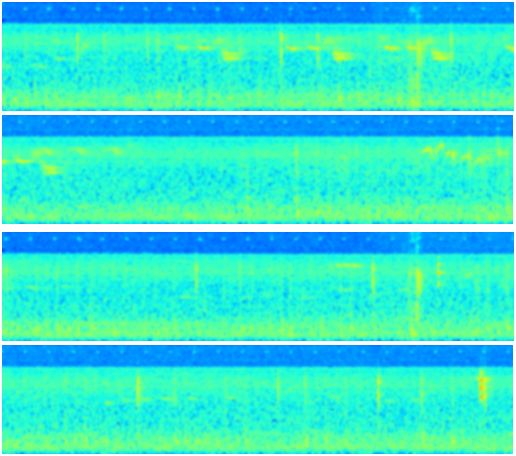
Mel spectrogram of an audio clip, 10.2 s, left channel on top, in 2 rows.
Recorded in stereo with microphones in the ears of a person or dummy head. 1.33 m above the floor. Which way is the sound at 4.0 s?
5° right (ahead or behind).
